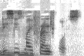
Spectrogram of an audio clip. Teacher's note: If I was using my French voice, my pitch would be much lower.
